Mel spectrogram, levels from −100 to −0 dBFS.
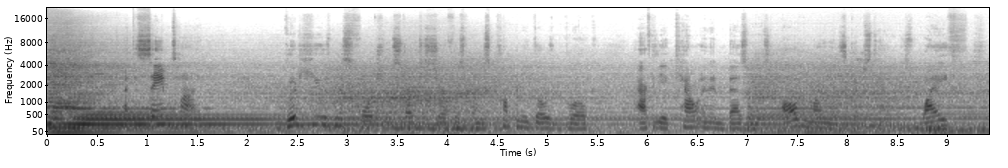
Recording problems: traffic noise; very loud; throughout; 4 dB above the speech

